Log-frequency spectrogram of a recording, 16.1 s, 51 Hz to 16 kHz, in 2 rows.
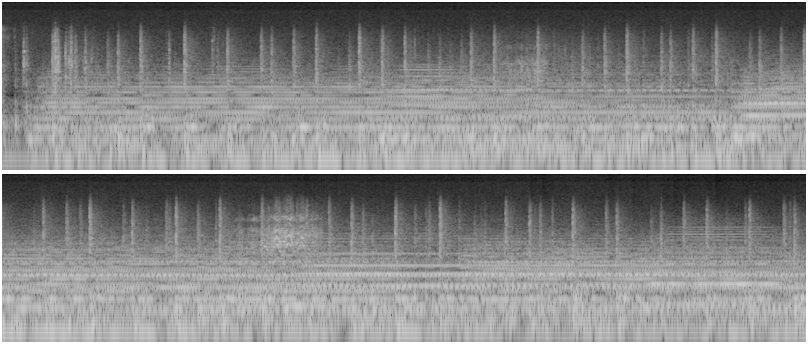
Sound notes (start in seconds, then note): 10.1 horse neighing; 11.6 drumming throughout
